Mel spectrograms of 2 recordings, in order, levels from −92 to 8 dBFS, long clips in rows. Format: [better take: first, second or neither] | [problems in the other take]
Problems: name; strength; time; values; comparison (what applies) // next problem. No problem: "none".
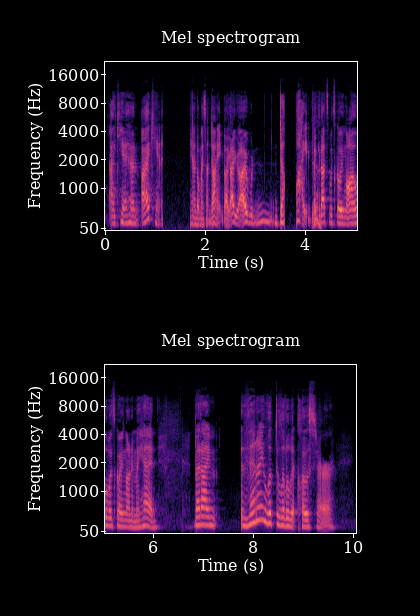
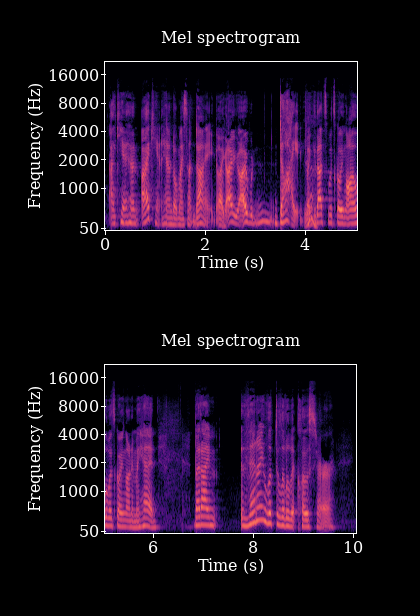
second | audio freezing; at 1 s for 0.5 s and at 3.5 s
